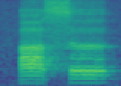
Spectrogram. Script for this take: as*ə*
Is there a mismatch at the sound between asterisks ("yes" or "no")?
no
